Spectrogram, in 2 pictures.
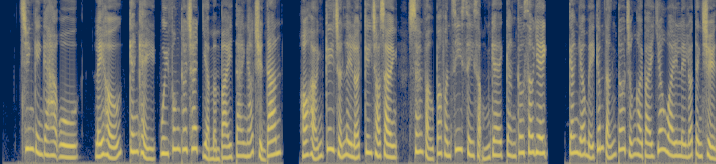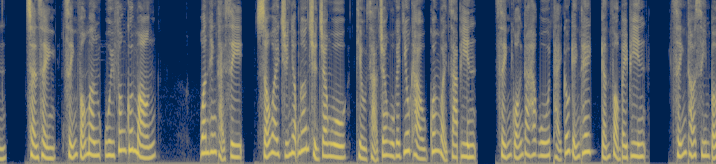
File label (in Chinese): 粤女 粤语语音; 汇丰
